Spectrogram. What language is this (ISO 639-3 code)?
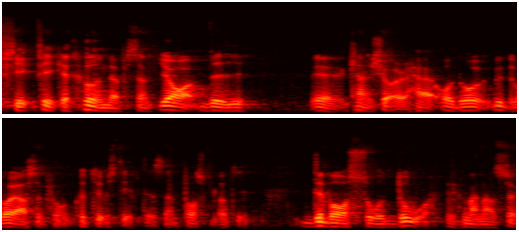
swe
